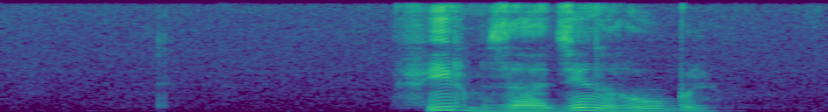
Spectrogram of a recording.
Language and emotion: Russian, sad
